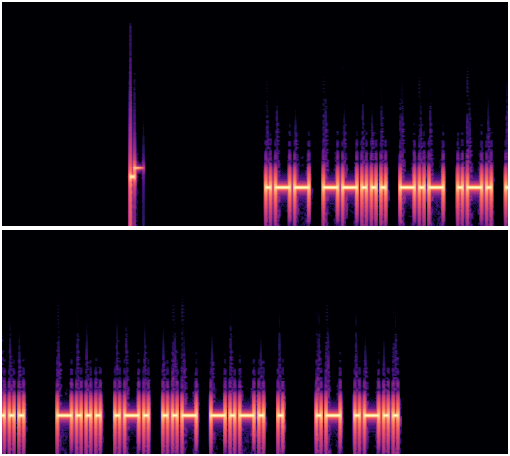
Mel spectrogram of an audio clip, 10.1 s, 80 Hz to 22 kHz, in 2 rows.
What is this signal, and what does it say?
Morse code, heard as a keyed tone, about 25 wpm, 700 Hz. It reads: W7KRS BRUCE AL
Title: K1USN SST QSO Practice - 25wpm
